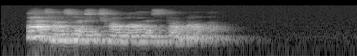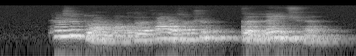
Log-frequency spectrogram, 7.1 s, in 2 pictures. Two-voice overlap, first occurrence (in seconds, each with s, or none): none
